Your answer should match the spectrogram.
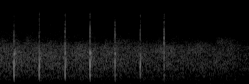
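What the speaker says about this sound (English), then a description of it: "So let's do another round of applause" Faint applause at the Marion County Golden Apple awards for a school district committee, heard as about seven separate, evenly spaced claps fairly far away before the sound fades.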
